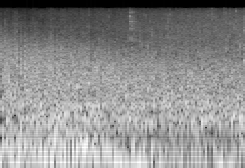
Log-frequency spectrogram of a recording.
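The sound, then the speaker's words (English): A compressor shorting out and blowing its seals: a loud, steady rush of hissing noise that holds at an even level for the full couple of seconds, with no voices. “So that's what East heard, was what we call a compressor shorting out and blowing the seals out of the compressor, is what he heard.”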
